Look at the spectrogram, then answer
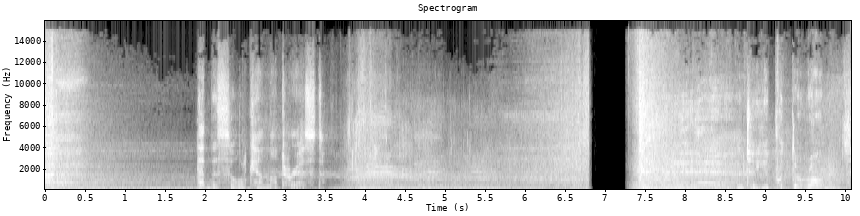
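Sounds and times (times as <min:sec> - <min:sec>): heavy cinematic hit: 0:07.3 - 0:09.4.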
